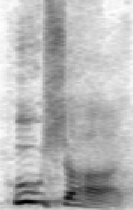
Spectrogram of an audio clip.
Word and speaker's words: Hushai: Everyone together, can you say his name with me? Hushai. That was good.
